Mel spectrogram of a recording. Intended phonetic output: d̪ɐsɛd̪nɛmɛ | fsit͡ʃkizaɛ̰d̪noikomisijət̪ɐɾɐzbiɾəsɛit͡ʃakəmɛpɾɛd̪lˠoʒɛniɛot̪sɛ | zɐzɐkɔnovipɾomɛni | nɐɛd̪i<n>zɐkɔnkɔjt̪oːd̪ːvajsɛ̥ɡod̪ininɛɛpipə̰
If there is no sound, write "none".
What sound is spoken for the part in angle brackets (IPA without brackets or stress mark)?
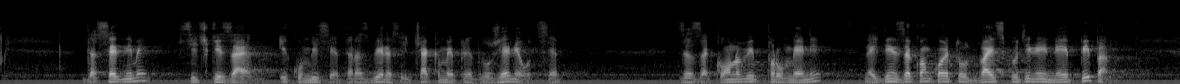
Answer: n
